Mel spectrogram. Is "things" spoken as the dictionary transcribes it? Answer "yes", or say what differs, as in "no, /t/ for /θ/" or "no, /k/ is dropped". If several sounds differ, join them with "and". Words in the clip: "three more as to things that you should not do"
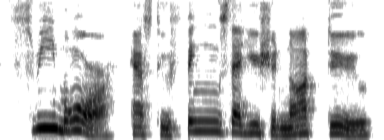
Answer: yes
